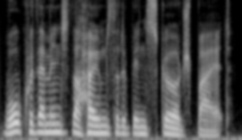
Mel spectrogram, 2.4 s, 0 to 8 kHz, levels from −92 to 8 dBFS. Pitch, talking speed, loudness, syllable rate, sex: 150 Hz, 295 wpm, -17 LUFS, 6.4 syllables/s, male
